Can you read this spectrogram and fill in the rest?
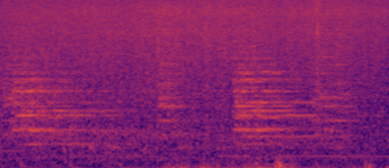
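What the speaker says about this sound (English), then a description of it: "But the best part is the bells." Church bells ring with rich, sustained tones that swell and overlap over a rumbling low background, loud and resonant throughout.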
